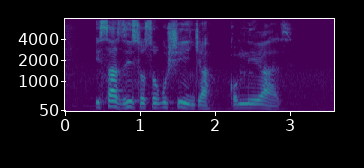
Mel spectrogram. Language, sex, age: Zulu, male, 20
